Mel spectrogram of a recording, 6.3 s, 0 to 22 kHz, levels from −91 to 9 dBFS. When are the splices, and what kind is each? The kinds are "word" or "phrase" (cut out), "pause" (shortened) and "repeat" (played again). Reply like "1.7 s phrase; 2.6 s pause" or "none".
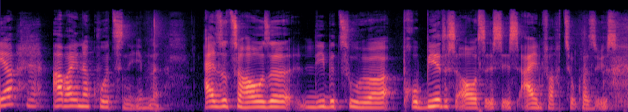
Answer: none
